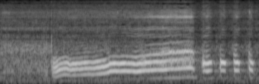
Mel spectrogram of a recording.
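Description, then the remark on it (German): A person imitates a hen cackling, as a woman director laying an egg at the end of a production: a drawn-out, rising vocal note followed by a quick run of about six short, clipped clucks, fairly loud. “Red nicht, verschwiss, sonst kann ich nicht gackern.”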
